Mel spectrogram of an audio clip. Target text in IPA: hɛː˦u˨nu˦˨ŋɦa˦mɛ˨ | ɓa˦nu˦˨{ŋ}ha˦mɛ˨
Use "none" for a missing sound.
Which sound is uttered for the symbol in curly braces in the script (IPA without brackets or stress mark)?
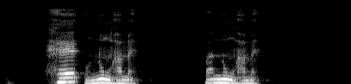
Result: ŋ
